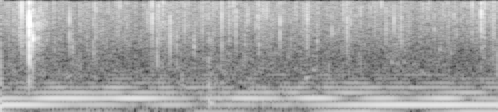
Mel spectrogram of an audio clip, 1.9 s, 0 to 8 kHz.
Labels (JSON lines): {"label": "biophony, midshipman", "recorder": "SoundTrap 500"}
